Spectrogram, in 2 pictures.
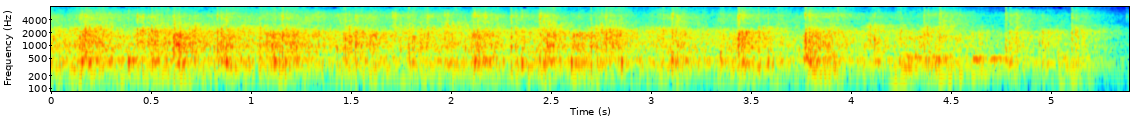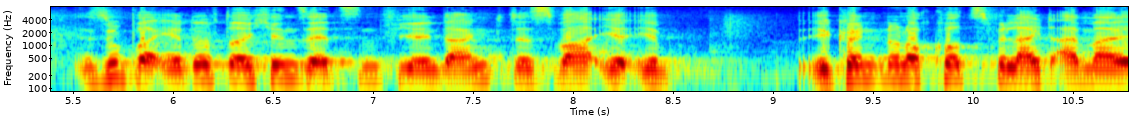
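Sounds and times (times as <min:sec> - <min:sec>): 
crowd applauding: 0:00.0 - 0:05.5
speech: 0:05.5 - 0:10.7.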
